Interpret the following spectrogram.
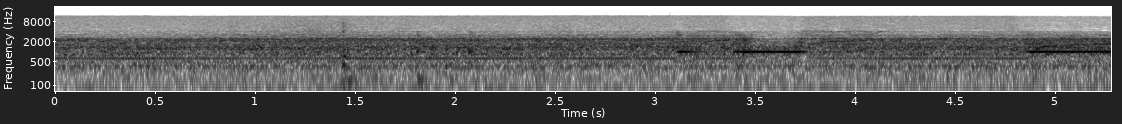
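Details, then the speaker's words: RCA A25 vacuum tube shortwave radio during RF alignment of shortwave bands: steady clear test tone over soft static hiss, then stepping higher near the end; receiver picking up the test signal properly. "That's it there. That tone you hear."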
